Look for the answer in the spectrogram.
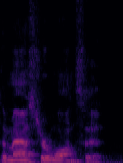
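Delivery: ordinary delivery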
